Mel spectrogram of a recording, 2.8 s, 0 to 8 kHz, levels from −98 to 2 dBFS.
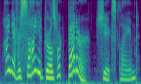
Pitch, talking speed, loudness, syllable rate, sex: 290 Hz, 190 wpm, -16 LUFS, 5.9 syllables/s, female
